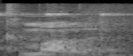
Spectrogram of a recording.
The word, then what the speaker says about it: Kamala: I mean, not Kamala.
